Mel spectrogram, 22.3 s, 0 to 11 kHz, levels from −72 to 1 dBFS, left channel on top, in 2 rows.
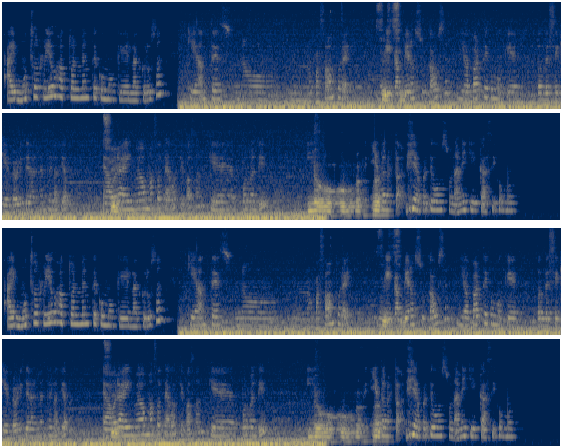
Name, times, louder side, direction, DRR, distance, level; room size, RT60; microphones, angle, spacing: voice 1, 0.1-3.2 3.7-7.0 7.5-8.8 9.1-10.3 10.7-12.6 13.2-16.5 17.3-17.5 18.5-21.4, right 1 dB, 10° right, 0.4 m, -33 dB
sound 1, 3.5-17.7, equal, 35° left, 0.6 m, -24 dB
voice 2, 7.6-8.1 13.3-13.6 17.3-18.8, left 3 dB, 75° left, 0.6 m, -25 dB
2.9 x 2.2 x 2.3 m
head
